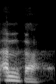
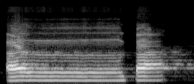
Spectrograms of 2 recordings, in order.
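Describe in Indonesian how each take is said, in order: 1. N-nya pendek, tanpa dengung. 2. N-nya ditahan dengan dengung. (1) "Boleh. Nah, dalam bahasa sehari-hari" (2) "di dalam Al-Qur'an harus ada gunnah"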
